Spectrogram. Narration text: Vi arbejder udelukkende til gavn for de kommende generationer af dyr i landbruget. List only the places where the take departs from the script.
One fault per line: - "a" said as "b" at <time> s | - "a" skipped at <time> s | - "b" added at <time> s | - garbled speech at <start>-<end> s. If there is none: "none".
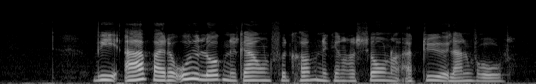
- "til" skipped at 2.4 s
- "de" skipped at 2.9 s
- "i" skipped at 4.5 s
